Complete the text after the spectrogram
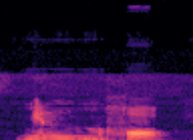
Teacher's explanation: ada nun mat bertemu dengan salah satu huruf izhar yaitu kho, maka dibacanya harus jelas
